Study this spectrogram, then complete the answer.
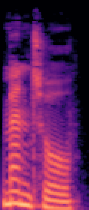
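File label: "mentor", British English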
